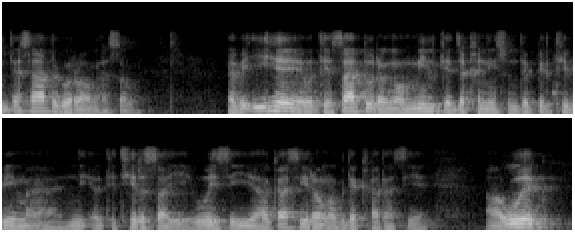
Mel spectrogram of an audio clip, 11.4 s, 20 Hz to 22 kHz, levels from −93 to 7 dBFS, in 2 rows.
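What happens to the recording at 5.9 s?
At 5.9 s the audio is intact, with no dropout, click or distortion, and the speech carries the same 7 kHz wideband ceiling there.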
